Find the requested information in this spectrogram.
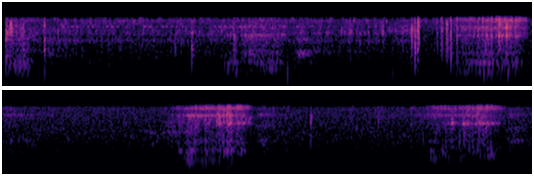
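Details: Father snoring while asleep: rough, rattling snores on inspiration about every three seconds.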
